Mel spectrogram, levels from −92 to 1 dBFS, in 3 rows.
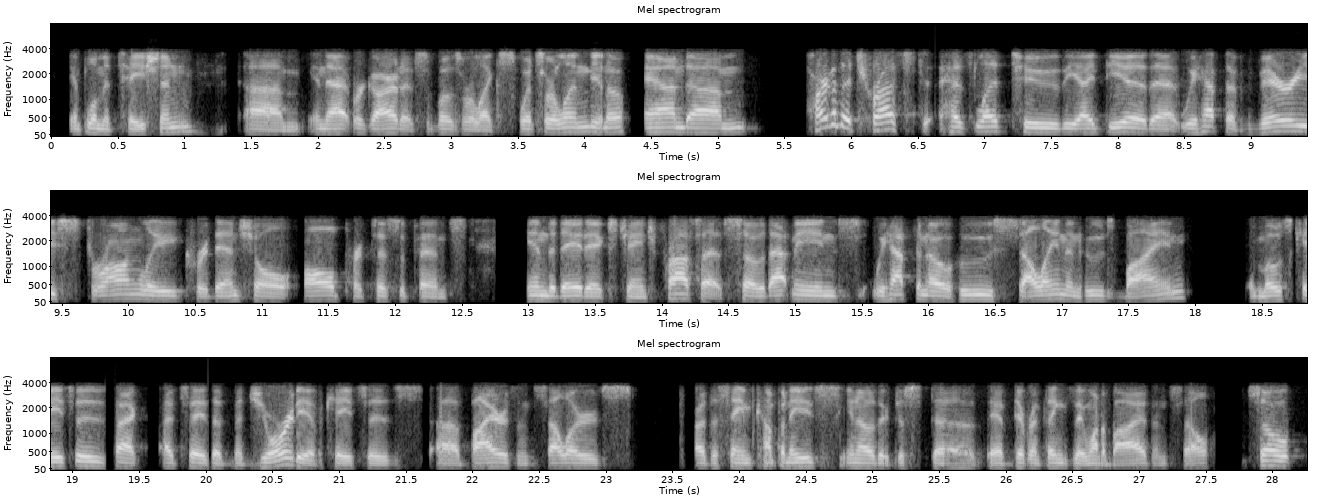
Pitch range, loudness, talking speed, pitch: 105-125 Hz, -19 LUFS, 180 wpm, 115 Hz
